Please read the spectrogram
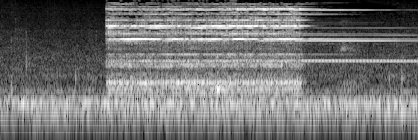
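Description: A telephone ringing once. The ring starts about a second in, sounds for about two seconds, then fades away.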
